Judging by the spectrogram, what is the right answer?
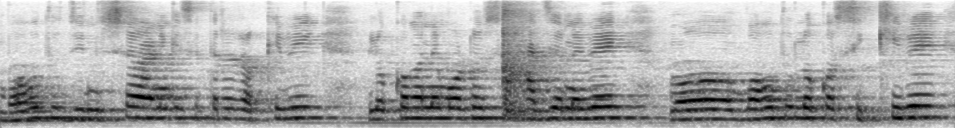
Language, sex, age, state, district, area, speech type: Odia, female, 45-60, Odisha, Khordha, rural, spontaneous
